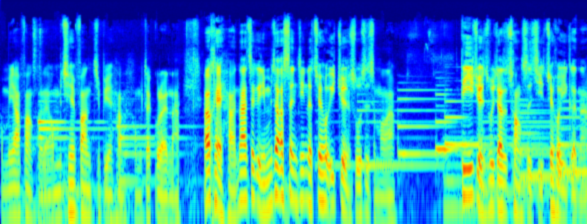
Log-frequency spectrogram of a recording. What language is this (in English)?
Chinese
